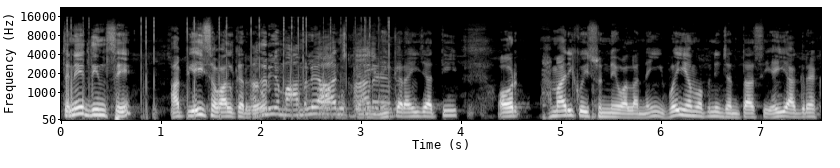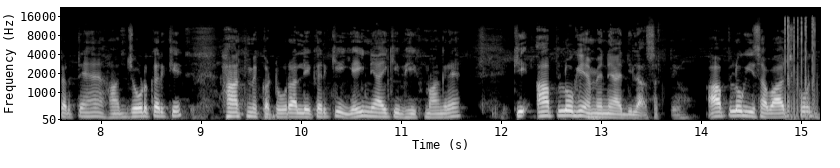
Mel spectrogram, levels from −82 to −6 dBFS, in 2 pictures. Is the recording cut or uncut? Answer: cut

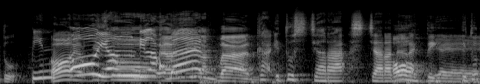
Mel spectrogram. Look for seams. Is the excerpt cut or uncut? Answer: uncut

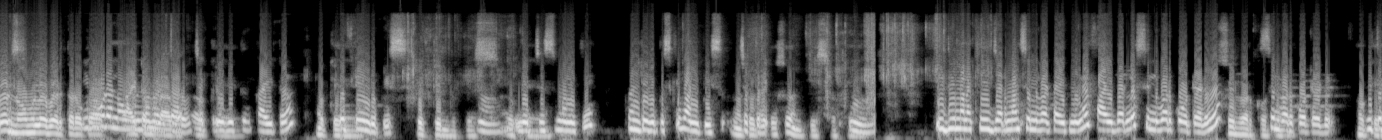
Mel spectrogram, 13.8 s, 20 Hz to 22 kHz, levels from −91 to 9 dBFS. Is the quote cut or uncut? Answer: cut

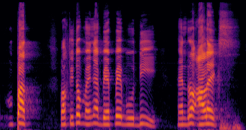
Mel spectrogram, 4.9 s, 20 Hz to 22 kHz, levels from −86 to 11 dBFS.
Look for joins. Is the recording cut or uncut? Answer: uncut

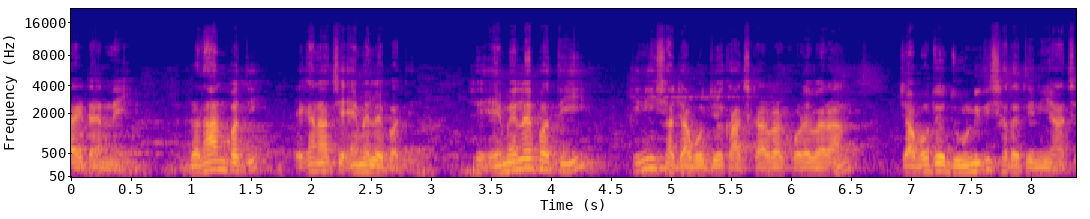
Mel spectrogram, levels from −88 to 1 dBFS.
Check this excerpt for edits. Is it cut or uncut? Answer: cut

